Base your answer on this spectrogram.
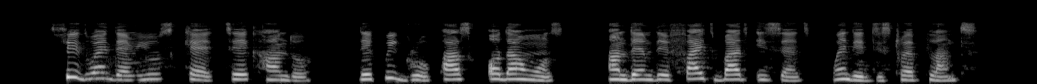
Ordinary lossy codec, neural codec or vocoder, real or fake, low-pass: none; none; real; 7.2 kHz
